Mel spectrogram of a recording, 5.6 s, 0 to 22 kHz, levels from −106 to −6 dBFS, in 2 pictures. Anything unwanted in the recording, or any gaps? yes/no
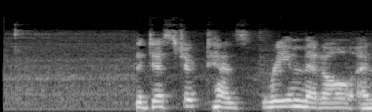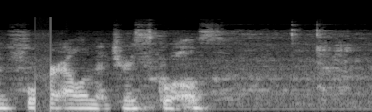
yes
